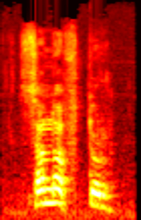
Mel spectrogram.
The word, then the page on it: sanaftur: Xyzyl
